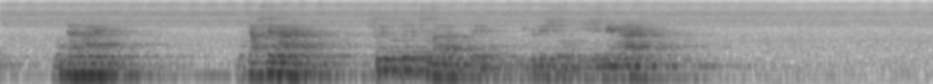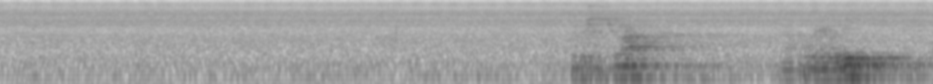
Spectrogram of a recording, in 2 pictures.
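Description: An elderly man speaks slowly through a microphone and loudspeakers in a large echoing hall.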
